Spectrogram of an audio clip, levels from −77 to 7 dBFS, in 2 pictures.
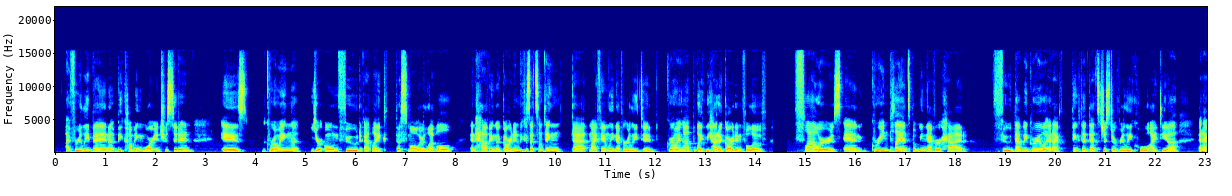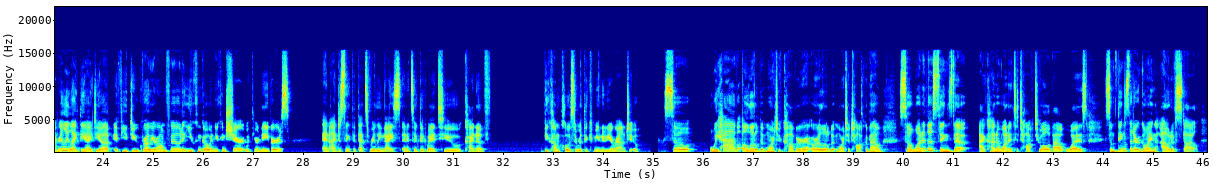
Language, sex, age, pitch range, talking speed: English, female, 20-39, 165-235 Hz, 195 wpm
